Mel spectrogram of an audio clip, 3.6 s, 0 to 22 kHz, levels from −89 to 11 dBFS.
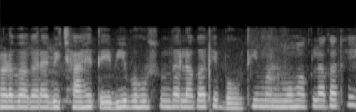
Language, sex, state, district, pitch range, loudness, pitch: Chhattisgarhi, female, Chhattisgarh, Raigarh, 200-215 Hz, -17 LUFS, 210 Hz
